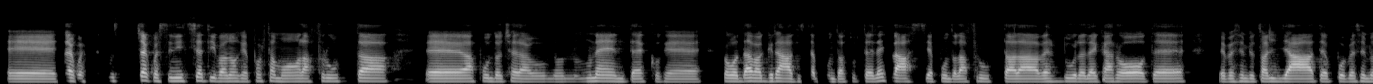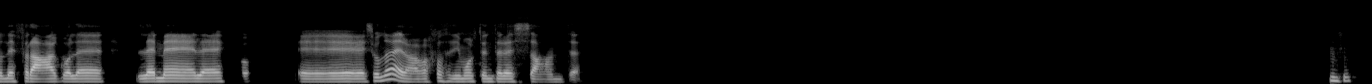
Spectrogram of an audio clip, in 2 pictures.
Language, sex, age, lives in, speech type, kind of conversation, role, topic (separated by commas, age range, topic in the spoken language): Italian, male, 20-24, Italy, conversation, unstructured, none, Qual è la tua opinione sul cibo spazzatura nelle scuole?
